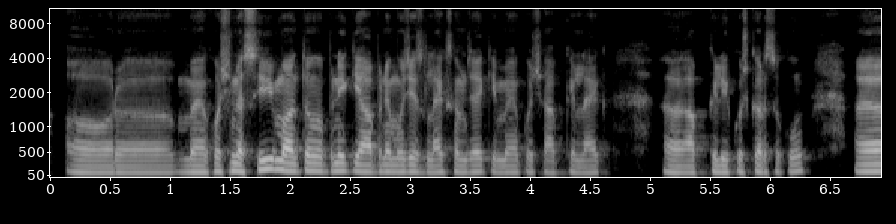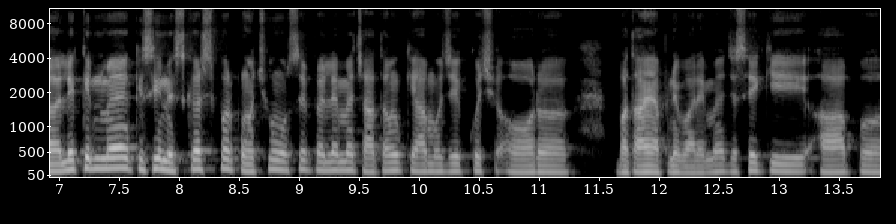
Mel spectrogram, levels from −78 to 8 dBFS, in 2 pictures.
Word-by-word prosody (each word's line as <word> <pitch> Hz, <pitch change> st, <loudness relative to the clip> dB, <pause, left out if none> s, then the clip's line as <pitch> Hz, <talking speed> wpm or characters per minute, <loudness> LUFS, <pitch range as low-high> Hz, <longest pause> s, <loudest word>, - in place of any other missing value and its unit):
और 115 Hz, -2 st, -2 dB
अ, 110 Hz, 0 st, -4 dB
मैं 120 Hz, -1 st, +1 dB
खुश 135 Hz, 0 st, -1 dB
नसीबी 145 Hz, +7 st, +5 dB
मानता 145 Hz, 0 st, +5 dB
हूँ 145 Hz, -, +3 dB
अपनी, 145 Hz, +1 st, +1 dB
कि 145 Hz, 0 st, -1 dB
आपने 130 Hz, 0 st, +2 dB
मुझे 125 Hz, +1 st, 0 dB
इस 120 Hz, -1 st, -3 dB
लायक 120 Hz, 0 st, -2 dB
समझा 125 Hz, +1 st, -2 dB
कि 125 Hz, -, -4 dB
मैं 120 Hz, -1 st, -4 dB
कुछ 115 Hz, -1 st, -9 dB
आपके 110 Hz, +2 st, -6 dB
लायक 115 Hz, +1 st, -5 dB, 0.5 s
अ, -, -, -5 dB
आपके 115 Hz, +1 st, -1 dB
लिए 120 Hz, -1 st, 0 dB
कुछ 125 Hz, -1 st, -5 dB
कर 125 Hz, -, +1 dB
सकूँ। 125 Hz, +3 st, -5 dB
अ, 135 Hz, 0 st, +1 dB
लेकिन 170 Hz, +4 st, +4 dB
मैं 195 Hz, 0 st, +7 dB
किसी 180 Hz, 0 st, +3 dB
निष्कर्ष 175 Hz, +3 st, +3 dB
पर 185 Hz, -2 st, +2 dB
पहुँचूँ, 150 Hz, +2 st, -2 dB
उससे 170 Hz, +2 st, -2 dB
पहले 160 Hz, 0 st, -1 dB
मैं 160 Hz, 0 st, 0 dB
चाहता 125 Hz, +3 st, -1 dB
हूँ 155 Hz, 0 st, +1 dB
कि 150 Hz, -, -2 dB
आप 135 Hz, 0 st, 0 dB
मुझे 135 Hz, +1 st, -3 dB
कुछ 140 Hz, -1 st, -6 dB
और 120 Hz, -1 st, -4 dB, 0.7 s
बताएँ 120 Hz, 0 st, +3 dB
अपने 120 Hz, +1 st, -2 dB
बारे 115 Hz, 0 st, -3 dB
में, 130 Hz, +3 st, -4 dB
जैसे 130 Hz, +4 st, -1 dB
कि 135 Hz, -2 st, -2 dB
आप 120 Hz, +1 st, -3 dB
130 Hz, 210 wpm, -24 LUFS, 120-145 Hz, 0.7 s, मैं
